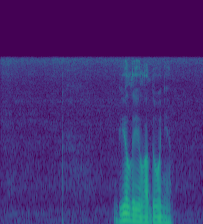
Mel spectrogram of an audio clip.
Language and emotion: Russian, neutral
